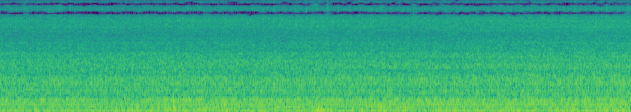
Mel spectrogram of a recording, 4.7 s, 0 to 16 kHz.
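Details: 2013 Honda Civic A/C at idle after the refrigerant was brought up to the 425 g factory spec. Pressures read a flat, steady line and dash vent air is 50° with windows open. Even hum, no clutch clicks or cycling; the compressor runs continuously.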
